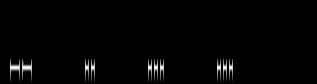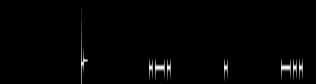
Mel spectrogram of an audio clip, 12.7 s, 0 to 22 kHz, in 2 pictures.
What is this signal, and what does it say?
Morse code, heard as a keyed tone, about 20 wpm, spaced as for 7 wpm, 700 Hz. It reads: MISS RED
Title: 6x Character Spacing - Top 500 Words - 20wpm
